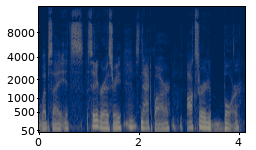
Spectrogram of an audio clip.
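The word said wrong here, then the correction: Bouré: Am I saying that right? Bure. Thank you.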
